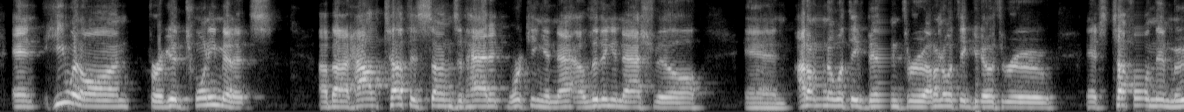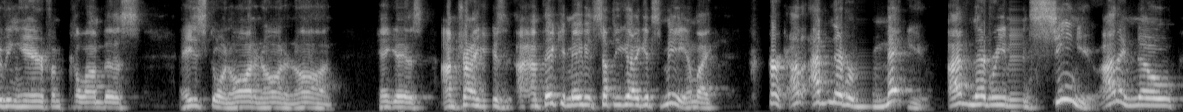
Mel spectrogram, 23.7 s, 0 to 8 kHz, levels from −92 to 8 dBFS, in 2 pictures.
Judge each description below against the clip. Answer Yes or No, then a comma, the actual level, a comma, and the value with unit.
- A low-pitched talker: No, medium, 160 Hz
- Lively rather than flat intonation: No, average, 4.7 semitones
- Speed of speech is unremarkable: No, fast, 215 wpm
